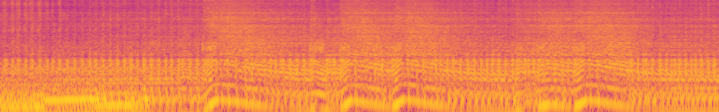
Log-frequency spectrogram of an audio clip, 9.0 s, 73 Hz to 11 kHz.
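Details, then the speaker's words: Homelite Super 240 Classic chainsaw, two-stroke, unused over 20 years, very dirty, just unflooded with choke off: uneven popping idle that sags and surges as it struggles to keep running, making lots of smoke; rough struggling idle, but getting fuel, spark and air. "so definitely struggling to to idle a little bit but uh I mean that's pretty positive boy that made a lot of smoke too didn't it"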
